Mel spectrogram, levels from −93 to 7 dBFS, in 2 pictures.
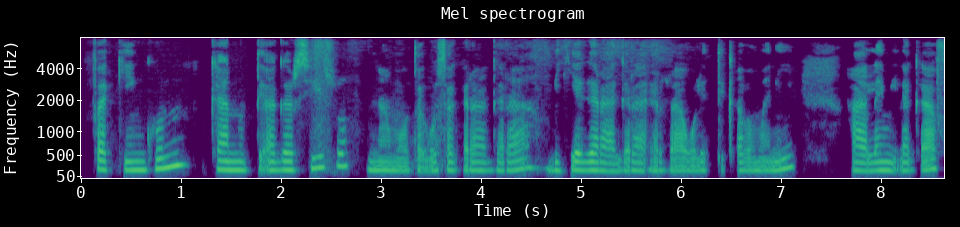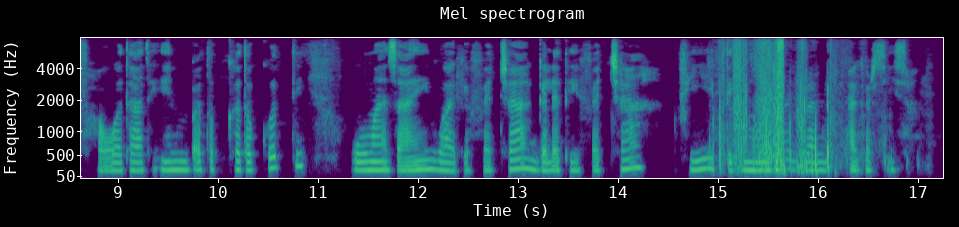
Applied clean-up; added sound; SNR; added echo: none; none; none; none.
